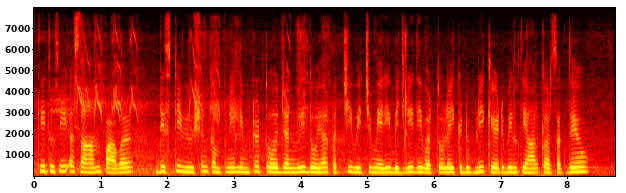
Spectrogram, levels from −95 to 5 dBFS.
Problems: none marked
